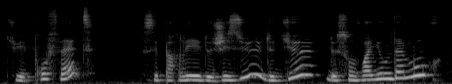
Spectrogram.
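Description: A woman's voice: mid-range voice, very animated, a little slow, warm tone. A woman teaching a children's religion lesson, explaining things simply as if speaking to young listeners. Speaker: catechism teacher. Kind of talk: children's religion lesson in question-and-answer dialogue.

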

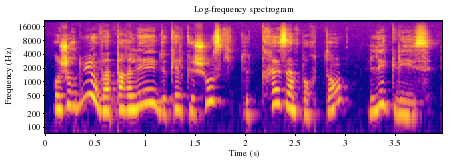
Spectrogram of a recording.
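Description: In a high-pitched, mellow, expressive voice at a moderate pace, a woman teaches a children's religion lesson. She is a catechism teacher, using questions and answers and plain explanations meant for young ears.

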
